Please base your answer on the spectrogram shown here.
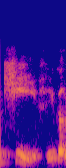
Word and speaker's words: Kyiv: Oh yeah, he's not from Kiev. He's from Kyiv.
